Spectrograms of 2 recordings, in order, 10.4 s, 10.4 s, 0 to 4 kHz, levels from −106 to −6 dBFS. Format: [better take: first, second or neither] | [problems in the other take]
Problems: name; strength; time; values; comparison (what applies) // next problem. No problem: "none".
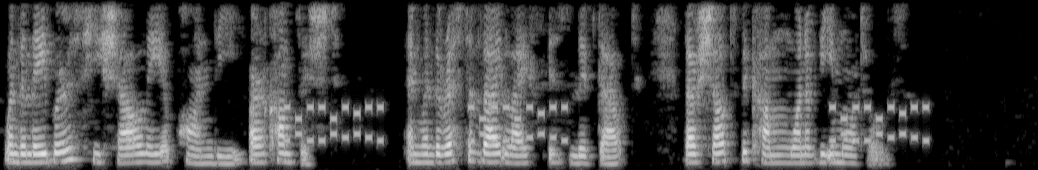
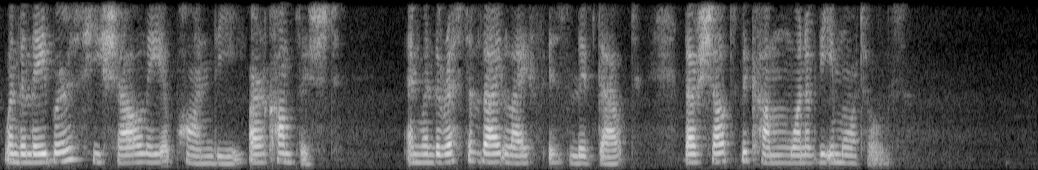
second | noise reduction (classical method Wiener filter)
